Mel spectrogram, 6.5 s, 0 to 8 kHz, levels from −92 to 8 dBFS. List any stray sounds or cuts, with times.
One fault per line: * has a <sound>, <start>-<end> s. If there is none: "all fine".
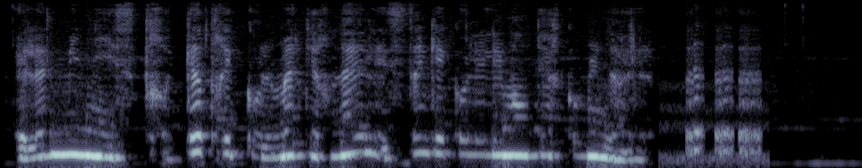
* has a laugh, 5.1-5.7 s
